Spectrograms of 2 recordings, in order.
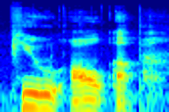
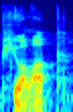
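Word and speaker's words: Puyallup: Pew all up. So, this is actually a station which we'll get to in a second. Pew all up. It's a First Nation word and portmouth is Port Smith.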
